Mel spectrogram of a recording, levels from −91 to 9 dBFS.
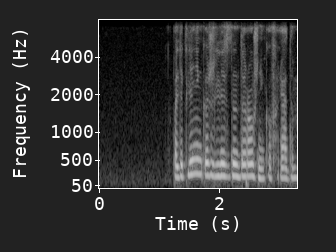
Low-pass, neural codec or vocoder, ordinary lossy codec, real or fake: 7.2 kHz; none; Opus, 32 kbps; real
